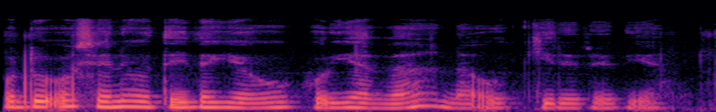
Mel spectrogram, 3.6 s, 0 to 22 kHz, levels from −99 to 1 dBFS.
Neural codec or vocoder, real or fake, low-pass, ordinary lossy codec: none; real; 10.8 kHz; AAC, 64 kbps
